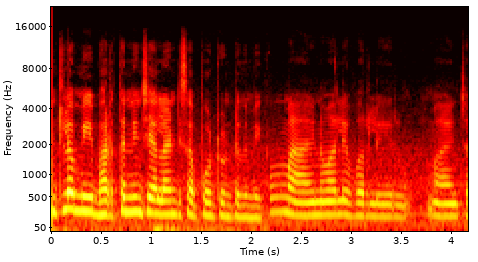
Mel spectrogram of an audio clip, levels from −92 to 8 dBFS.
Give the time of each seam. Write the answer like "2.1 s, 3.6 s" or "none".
2.1 s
